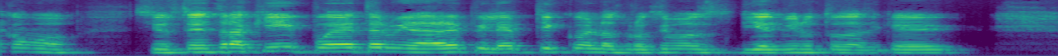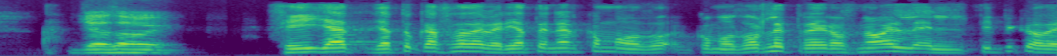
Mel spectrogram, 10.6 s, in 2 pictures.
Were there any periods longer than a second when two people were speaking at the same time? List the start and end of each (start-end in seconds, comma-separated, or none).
none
